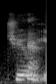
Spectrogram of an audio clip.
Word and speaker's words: Goethe: How do you say his name? – Goethe.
